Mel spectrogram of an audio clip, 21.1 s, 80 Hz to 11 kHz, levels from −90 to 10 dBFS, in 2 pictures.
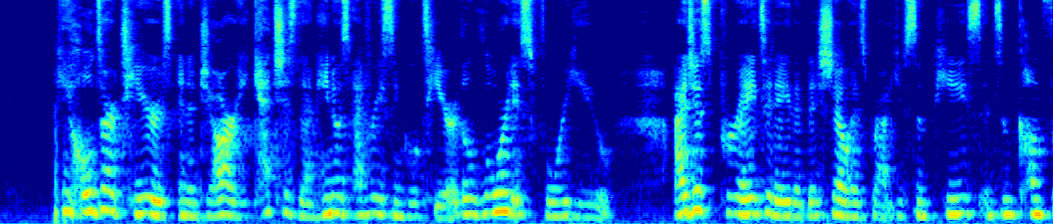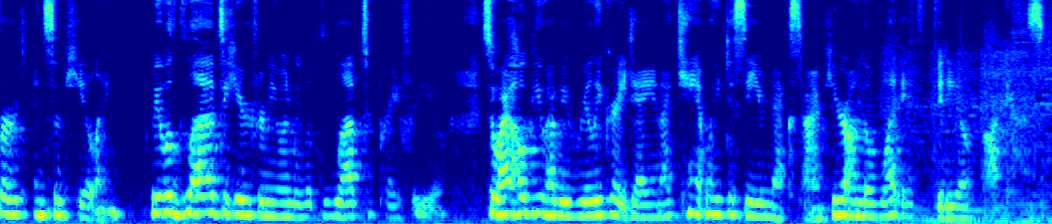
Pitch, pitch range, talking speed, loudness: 215 Hz, 195-230 Hz, 220 wpm, -31 LUFS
